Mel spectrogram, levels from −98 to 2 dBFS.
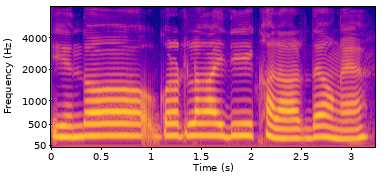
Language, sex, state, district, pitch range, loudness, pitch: Chakma, female, Tripura, Dhalai, 225-255 Hz, -12 LUFS, 245 Hz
